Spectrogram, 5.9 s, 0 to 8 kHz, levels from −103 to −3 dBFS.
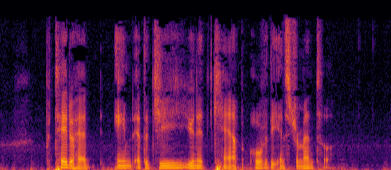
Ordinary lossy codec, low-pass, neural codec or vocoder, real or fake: MP3, 48 kbps; 7.2 kHz; none; real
